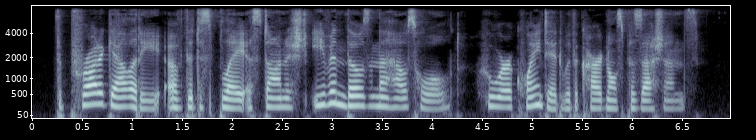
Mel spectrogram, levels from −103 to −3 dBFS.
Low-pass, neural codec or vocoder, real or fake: 7.2 kHz; none; real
